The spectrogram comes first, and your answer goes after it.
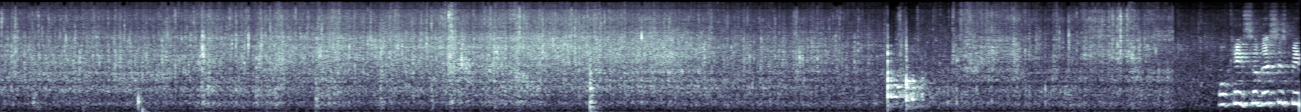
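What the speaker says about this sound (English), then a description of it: "you're just going to very slowly start to add your stock in, bit at a time" Stock is added a little at a time to a thickening sauce on the heat for a chicken and chorizo pie filling, giving a constant close sizzle and bubbling with occasional spoon scrapes and clinks against the pan.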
